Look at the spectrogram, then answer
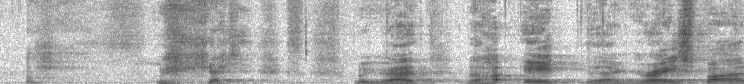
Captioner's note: soft chuckle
